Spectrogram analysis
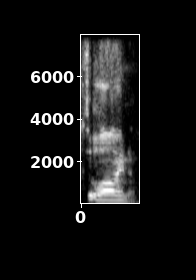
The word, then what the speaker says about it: Salina: Salina, Kansas. Salina. Salena, Kansas. It rhymes. It rhymes with vagina.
